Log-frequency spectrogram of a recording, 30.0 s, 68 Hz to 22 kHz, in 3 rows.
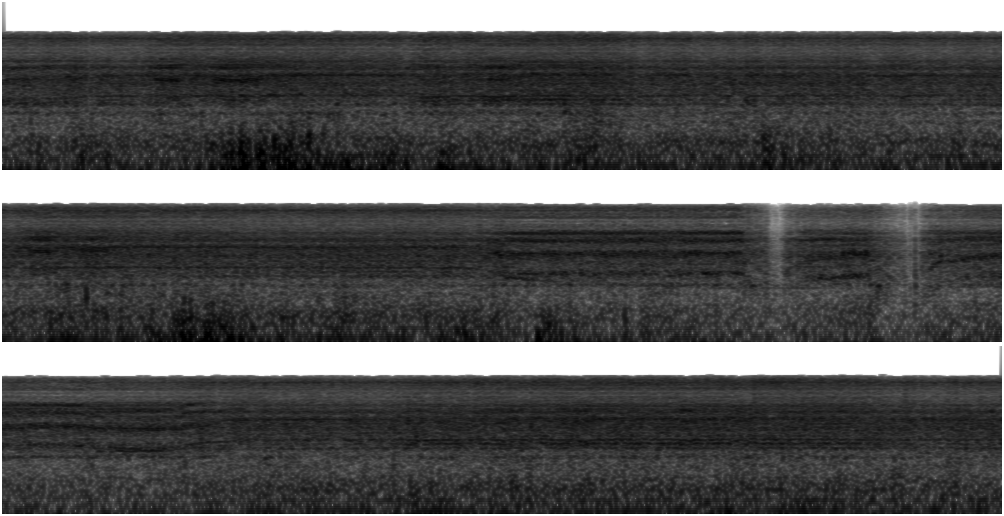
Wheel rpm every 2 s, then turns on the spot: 210, 220, 230, 230, 230, 230, 230, 220, 160, 90, 140, 210, 230, 230, 240.
18-20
